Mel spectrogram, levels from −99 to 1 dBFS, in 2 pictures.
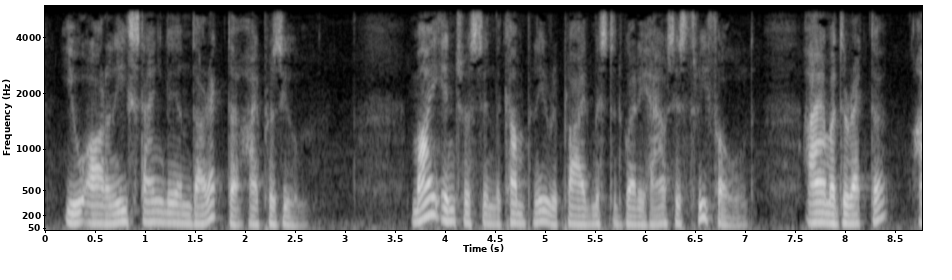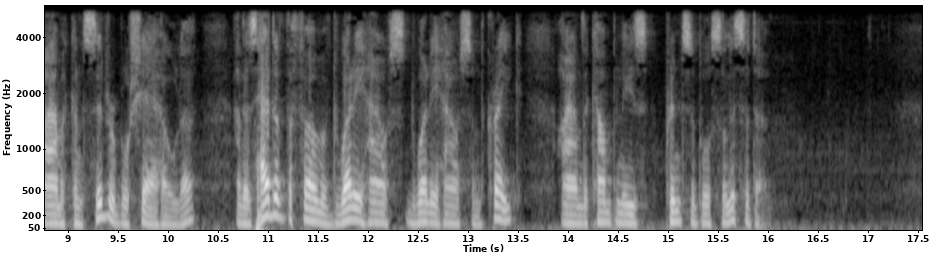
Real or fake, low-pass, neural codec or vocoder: real; 5.4 kHz; none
